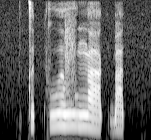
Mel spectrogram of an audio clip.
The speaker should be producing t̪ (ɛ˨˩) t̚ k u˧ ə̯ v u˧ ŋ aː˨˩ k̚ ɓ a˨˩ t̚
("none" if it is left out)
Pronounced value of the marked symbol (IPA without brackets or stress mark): ə˨˩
